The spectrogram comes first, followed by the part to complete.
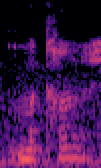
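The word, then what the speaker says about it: McConaghy: Uh, Wild Dark Shore by Charlotte McConn is how you say her last name.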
